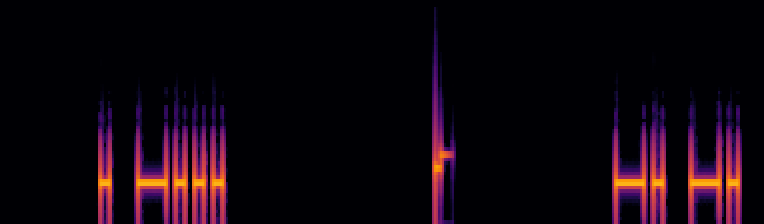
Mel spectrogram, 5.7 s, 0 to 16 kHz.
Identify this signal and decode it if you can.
Morse code, heard as a keyed tone, about 17 wpm, 700 Hz. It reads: EB NN
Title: All Cut Numbers - 2-Digit 17wpm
